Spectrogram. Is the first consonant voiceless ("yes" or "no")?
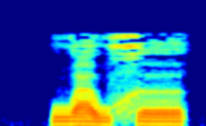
no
